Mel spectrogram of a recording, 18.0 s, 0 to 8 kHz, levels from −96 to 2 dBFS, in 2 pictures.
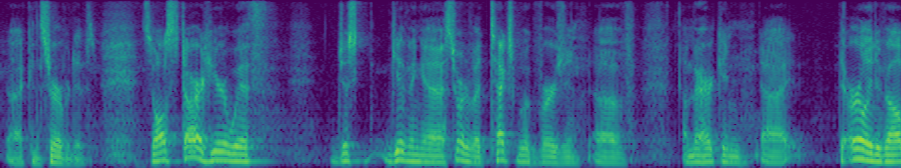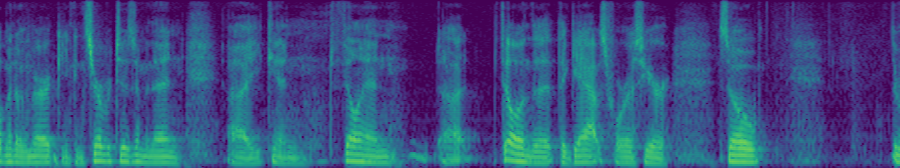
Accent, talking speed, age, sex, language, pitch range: American, 145 wpm, 40-59, male, English, 100-125 Hz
